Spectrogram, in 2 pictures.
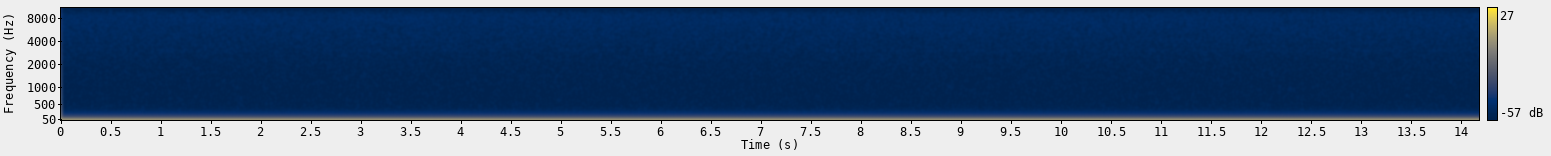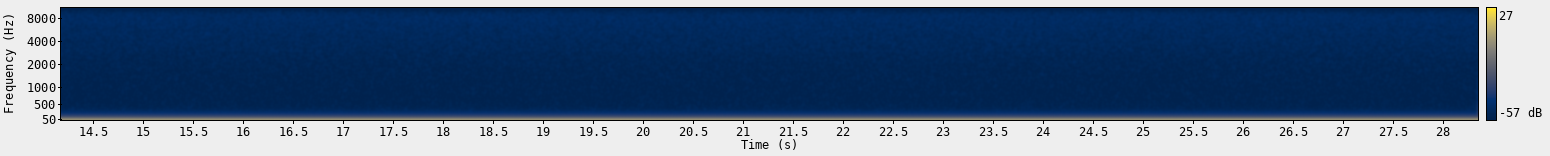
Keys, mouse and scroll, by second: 2.8 click, 3.1-3.5 scroll down 1, 3.5-4.5 scroll up 1, 4.5 click, 5.3 shift+click, 12.0 ctrl+z, 12.8 click, 12.9 click, 14.4-14.8 scroll down 1, 14.8-16.6 scroll up 1, 16.7 click, 17.9 ctrl+z, 19.3 shift+click, 24.1 shift+click.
